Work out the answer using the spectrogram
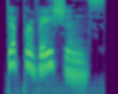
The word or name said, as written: deprivation's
